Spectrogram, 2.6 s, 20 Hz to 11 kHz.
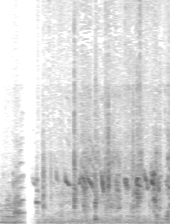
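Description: Chickens cluck and chatter continuously, several 26-day-old white broiler birds close by, with a brief dropout near the start.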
